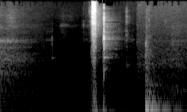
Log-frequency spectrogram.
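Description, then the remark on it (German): A beer bottle is opened: two sharp metallic clicks as the cap gives way, followed by a sustained, fairly loud fizzing hiss. No one speaks. “Ah, das macht ganz schön Zisch.”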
